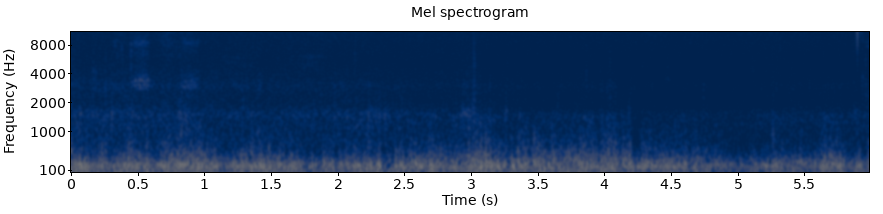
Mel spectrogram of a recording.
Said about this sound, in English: you can see that wind really picked up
